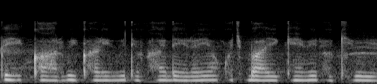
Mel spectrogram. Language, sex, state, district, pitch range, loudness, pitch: Hindi, female, Uttar Pradesh, Varanasi, 190-200 Hz, -23 LUFS, 195 Hz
